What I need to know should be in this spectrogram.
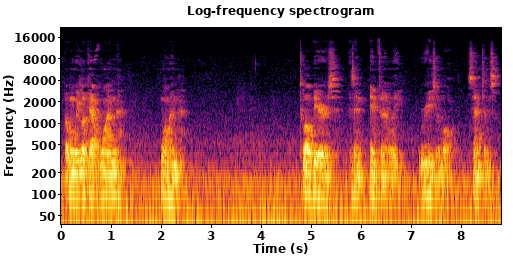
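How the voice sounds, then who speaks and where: A man with an American accent speaking as a judge, giving a formal sentencing statement in a measured, matter-of-fact, authoritative way. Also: deep voice, little pitch movement, vocal fry, darkish tone. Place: courtroom. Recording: echoey room, distant mic, faint noise.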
